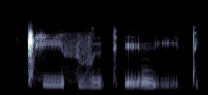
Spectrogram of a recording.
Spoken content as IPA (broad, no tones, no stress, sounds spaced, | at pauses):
ǁʰ i θ v ɨ k ʔ ḛ n ḭ t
